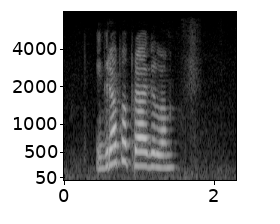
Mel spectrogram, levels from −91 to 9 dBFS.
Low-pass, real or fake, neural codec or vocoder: 7.2 kHz; real; none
